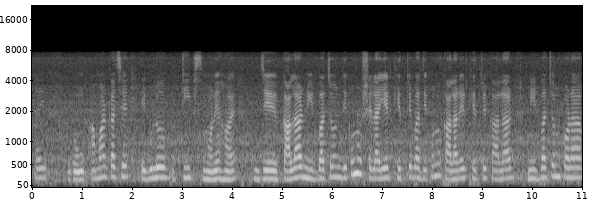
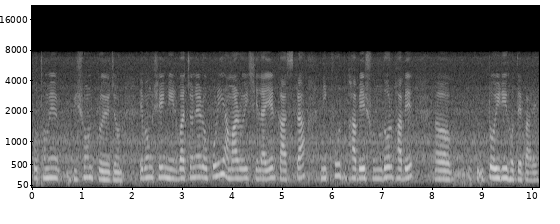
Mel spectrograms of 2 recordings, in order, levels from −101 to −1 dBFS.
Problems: constant background noise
